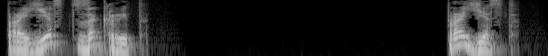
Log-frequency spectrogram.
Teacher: The fast D at the end of the first word will almost have a T sound.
